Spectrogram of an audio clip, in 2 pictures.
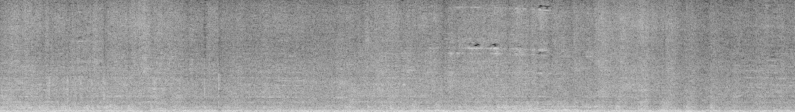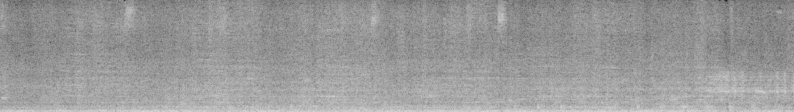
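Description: Loaded coal cars of a freight train rolling past close by: a steady noise of steel wheels running on the rails that holds level throughout.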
